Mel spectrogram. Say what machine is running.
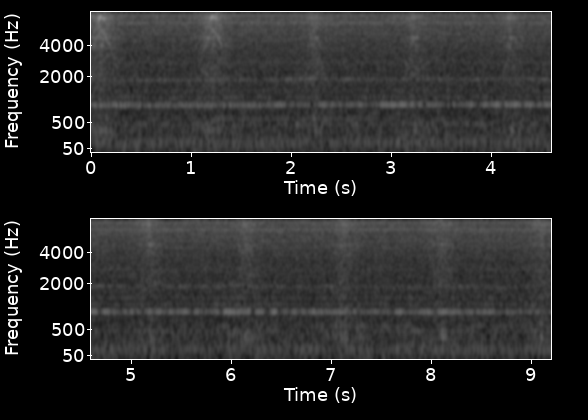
slide rail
